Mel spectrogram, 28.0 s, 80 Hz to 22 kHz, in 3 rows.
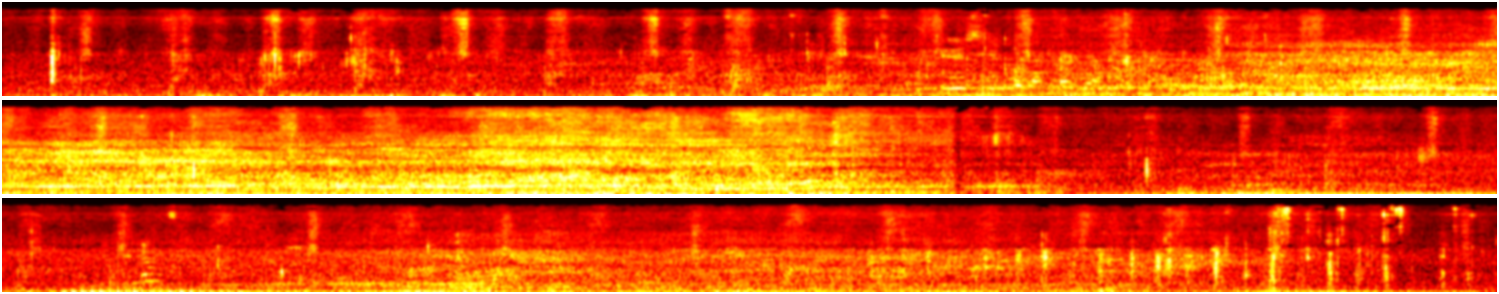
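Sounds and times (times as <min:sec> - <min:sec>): car driving past: 0:06.9 - 0:18.9.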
